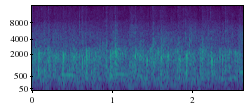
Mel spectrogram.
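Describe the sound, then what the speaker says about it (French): Audience clapping at a lookalike show during a caravan festival in the Cévennes, France; a steady, moderately faint patter of many hands heard from a distance, with faint voices beneath. "Marie-Claire, Marie-Claire et Marie, on vous applaudit, les Carlinettes."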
